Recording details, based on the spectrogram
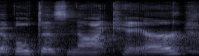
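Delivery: ordinary talk, nothing marked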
